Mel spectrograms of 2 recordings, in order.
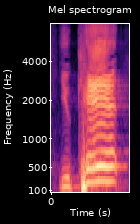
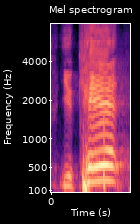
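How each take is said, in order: Both takes have the same delivery.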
